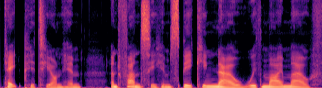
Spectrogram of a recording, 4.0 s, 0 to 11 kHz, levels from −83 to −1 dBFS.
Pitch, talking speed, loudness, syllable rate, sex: 175 Hz, 180 wpm, -19 LUFS, 4.1 syllables/s, female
